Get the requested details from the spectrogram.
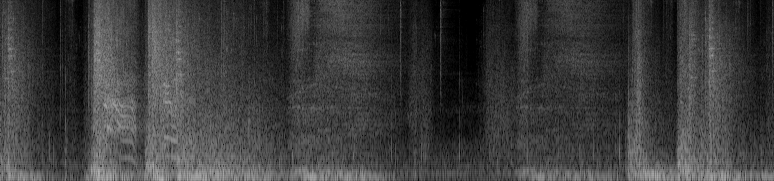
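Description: Lava rumbles and roars in a low, steady drone.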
